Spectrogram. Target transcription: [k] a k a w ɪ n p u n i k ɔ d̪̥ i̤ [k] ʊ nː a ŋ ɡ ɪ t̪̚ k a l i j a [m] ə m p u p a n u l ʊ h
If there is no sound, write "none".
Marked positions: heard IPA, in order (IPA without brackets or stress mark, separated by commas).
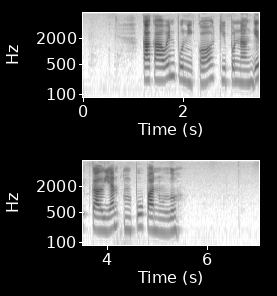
k, p, n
